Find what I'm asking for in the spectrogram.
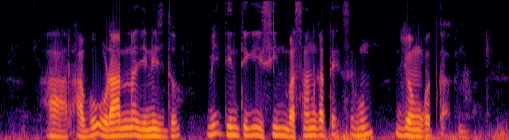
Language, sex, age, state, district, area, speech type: Santali, male, 18-30, West Bengal, Purba Bardhaman, rural, spontaneous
